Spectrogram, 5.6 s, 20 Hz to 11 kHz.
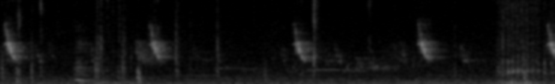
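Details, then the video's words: Eurasian tree sparrow in spring (10 May 2013) with tail raised, giving sharp, high "jyujyujyu" chirps about every second and a half while charging at another sparrow, over soft outdoor hiss; fighting or courting is uncertain, and it is milder than winter fights. "スズメの喧嘩？それとも求愛？ Tree Sparrow's fighting? or courting?"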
